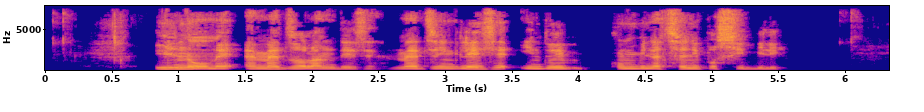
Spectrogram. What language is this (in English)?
Italian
